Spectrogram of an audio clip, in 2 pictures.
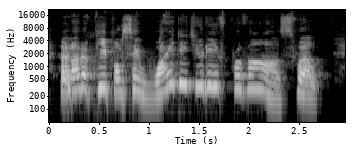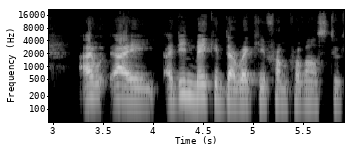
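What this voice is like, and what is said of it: Non-American accent. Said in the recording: “she does not have an American accent... she is originally from Provence”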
